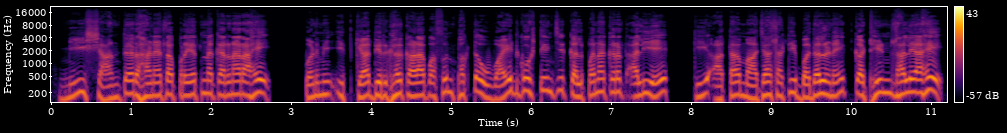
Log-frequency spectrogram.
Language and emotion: Marathi, disgusted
